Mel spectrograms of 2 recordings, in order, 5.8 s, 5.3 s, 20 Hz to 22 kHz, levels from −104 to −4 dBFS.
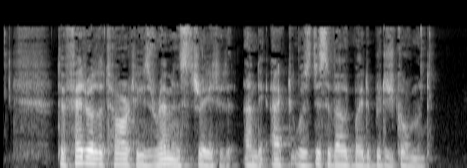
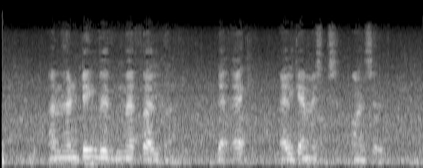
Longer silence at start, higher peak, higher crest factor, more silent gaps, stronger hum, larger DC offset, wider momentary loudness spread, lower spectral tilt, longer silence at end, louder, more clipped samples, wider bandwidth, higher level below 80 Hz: first, 0.2 s vs 0.05 s; about the same, -2 dBFS vs -4 dBFS; about the same, 20 dB vs 18 dB; neither; neither; neither; about the same, 18 LU vs 19 LU; about the same, -5 dB/octave vs -5.5 dB/octave; first, 0.45 s vs 0 s; about the same, -22 LUFS vs -22 LUFS; neither; about the same, 11.5 kHz vs 11 kHz; first, -50 dBFS vs -66 dBFS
